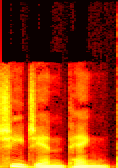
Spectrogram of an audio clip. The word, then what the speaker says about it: Xi Jinping: It's pronounced Xi Jinping.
